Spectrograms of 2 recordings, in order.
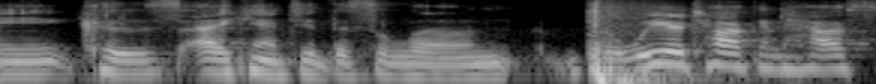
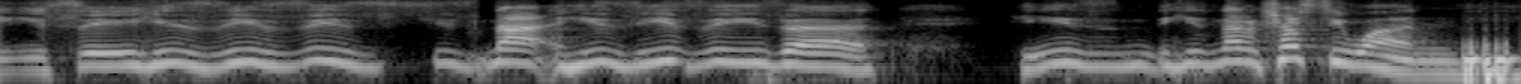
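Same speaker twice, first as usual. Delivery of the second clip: put-on slow, halting old-timey 1920s-style voice; 7 semitones higher than usual. Urged to quote someone in a twenties voice, old-timey 1920s voice. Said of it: "you gotta do it in like that twenties voice".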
